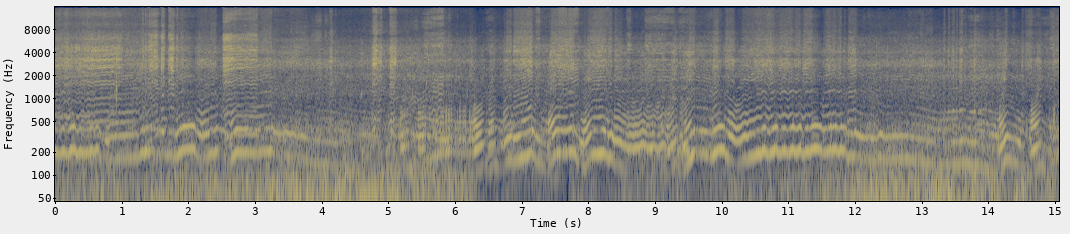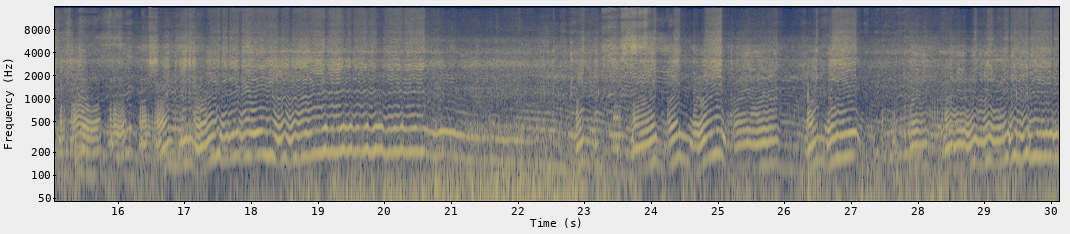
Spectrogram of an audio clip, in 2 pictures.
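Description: Motocross bike engine heard from on board, revving hard and falling back again and again as the rider accelerates, shifts and slows through the track's straights and turns.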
